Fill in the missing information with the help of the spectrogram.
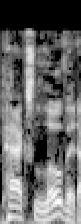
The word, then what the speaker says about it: Paxlovid: I know now it's pronounced Paxlovid. I was calling it Paxlovid, but Jen Psaki said Paxlovid. – That's right. And if she says it, you know it's right. – It must be right. Second syllable.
